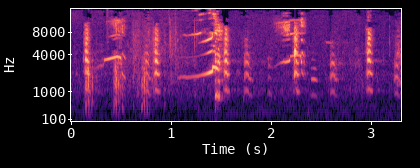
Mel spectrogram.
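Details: Competing calls of Eurasian coot from a trapping lure recording, northern Vietnam: rapid series of short sharp pips, with a few thin rising squeals sliding upward in between.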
